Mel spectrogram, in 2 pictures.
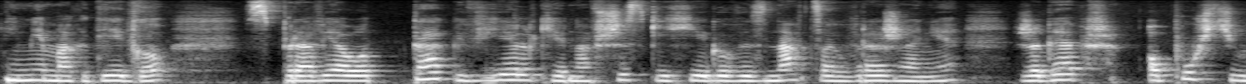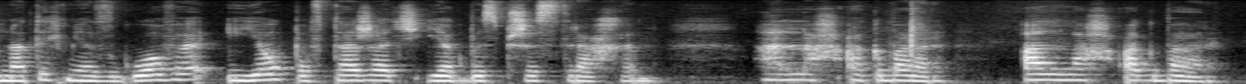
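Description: A woman reading a children's novel aloud as a storyteller, in a measured, clear way. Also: mid-range voice, little pitch movement. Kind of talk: storybook narration.

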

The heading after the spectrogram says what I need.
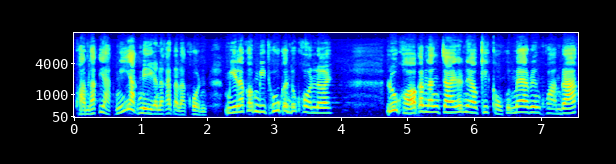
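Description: A woman's voice: fairly high pitch, lively intonation, fast, gravelly. A woman co-host respectfully reading listener questions on a live dharma talk show. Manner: respectful, reads questions, affirming. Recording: long hall reverb.

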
